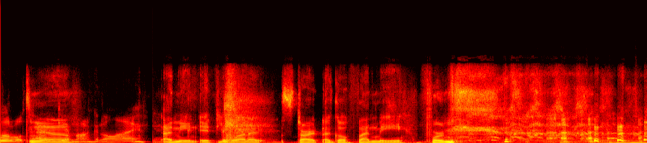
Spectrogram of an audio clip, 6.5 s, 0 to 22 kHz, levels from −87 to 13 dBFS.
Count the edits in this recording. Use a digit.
1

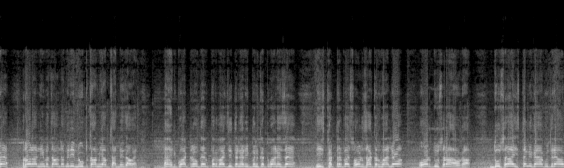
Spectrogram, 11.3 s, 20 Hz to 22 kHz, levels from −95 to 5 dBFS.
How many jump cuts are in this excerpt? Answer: 1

